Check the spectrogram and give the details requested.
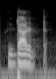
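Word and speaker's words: dirt: টি এটার উচ্চারণ কিন্তু ডার্ট ডার্টটা ঠিক আছে ডি এর জন্য ড দেখো ডি এর জন্য ড আর আই এর উচ্চারণটা আ সর আ সর আ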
